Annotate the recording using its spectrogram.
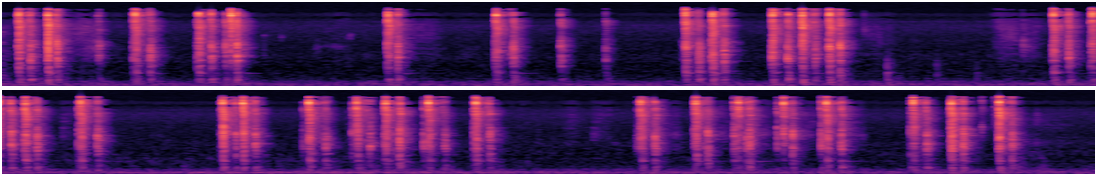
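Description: Clicking of key presses on a desk calculator with round typewriter-style keys, tapped in quick irregular runs with short pauses between as a column of figures is added up.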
